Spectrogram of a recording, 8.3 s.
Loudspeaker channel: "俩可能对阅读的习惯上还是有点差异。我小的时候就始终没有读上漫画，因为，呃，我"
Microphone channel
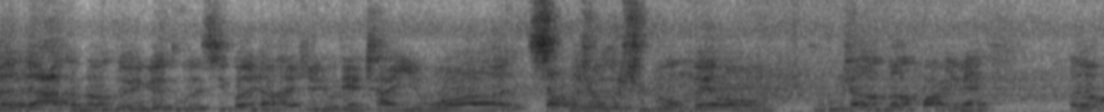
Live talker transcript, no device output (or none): none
